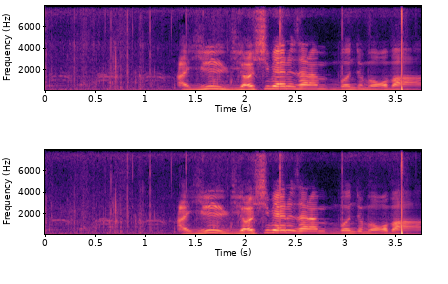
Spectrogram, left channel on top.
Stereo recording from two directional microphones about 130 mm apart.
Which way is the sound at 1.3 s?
30° right (ahead or behind).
